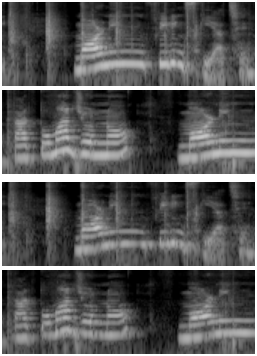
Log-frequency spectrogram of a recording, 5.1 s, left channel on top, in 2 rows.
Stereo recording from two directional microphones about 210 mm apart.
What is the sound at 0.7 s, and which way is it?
Speech, 55° left (ahead or behind).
